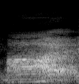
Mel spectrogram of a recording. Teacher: 이거는 처음에는 낮았다가 높아지는 소리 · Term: 상성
